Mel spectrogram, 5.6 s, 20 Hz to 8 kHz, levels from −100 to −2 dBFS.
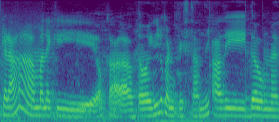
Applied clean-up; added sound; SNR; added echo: none; Engine; 18 dB; none.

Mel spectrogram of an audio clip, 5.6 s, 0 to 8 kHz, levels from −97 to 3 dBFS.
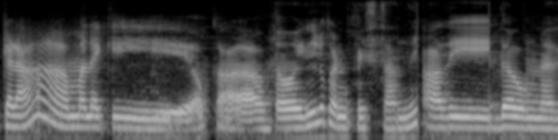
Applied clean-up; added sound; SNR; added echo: neural mask model RNNoise.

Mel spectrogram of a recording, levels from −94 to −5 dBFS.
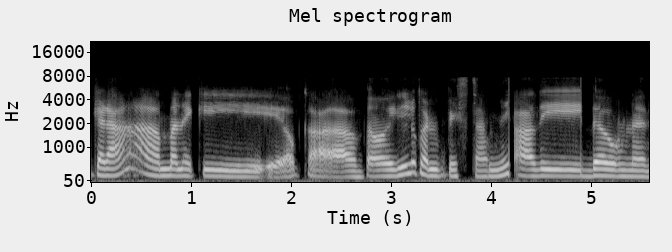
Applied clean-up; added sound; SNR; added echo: neural diffusion model UNIVERSE++.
